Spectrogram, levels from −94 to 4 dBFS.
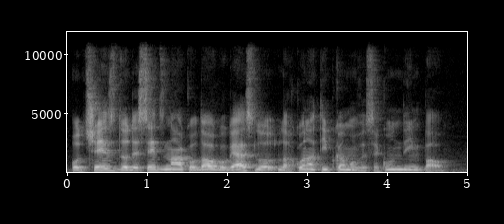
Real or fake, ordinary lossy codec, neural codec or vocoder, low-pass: real; none; none; 10.8 kHz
